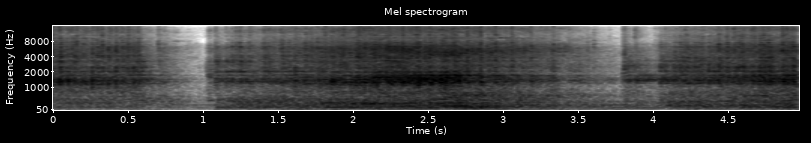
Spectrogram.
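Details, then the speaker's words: Marx 999 toy locomotive assembled from parts with standard pushrods: small motor whirring with a light, uneven tick as overlong pushrods tap the front crossbar. The fix is shortening the front pushrods about another 1/16 inch. "so I will pull the crossbar back off and shorten those front to the front of those push rods another I don't know sixteenth of an inch perhaps give myself plenty of room but you can hear it's slightly tapping the front of that crossbar"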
